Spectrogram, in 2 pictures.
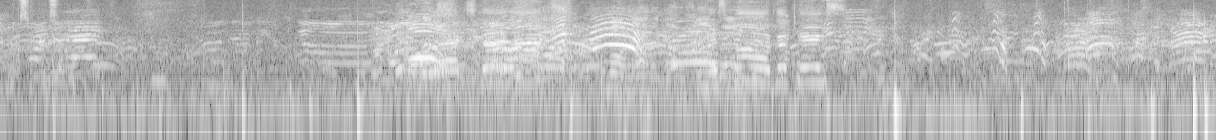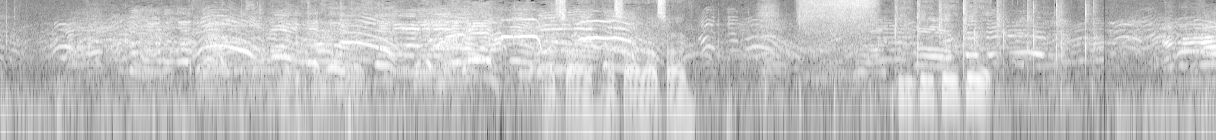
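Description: Young girls and adults shout and cheer outdoors.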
